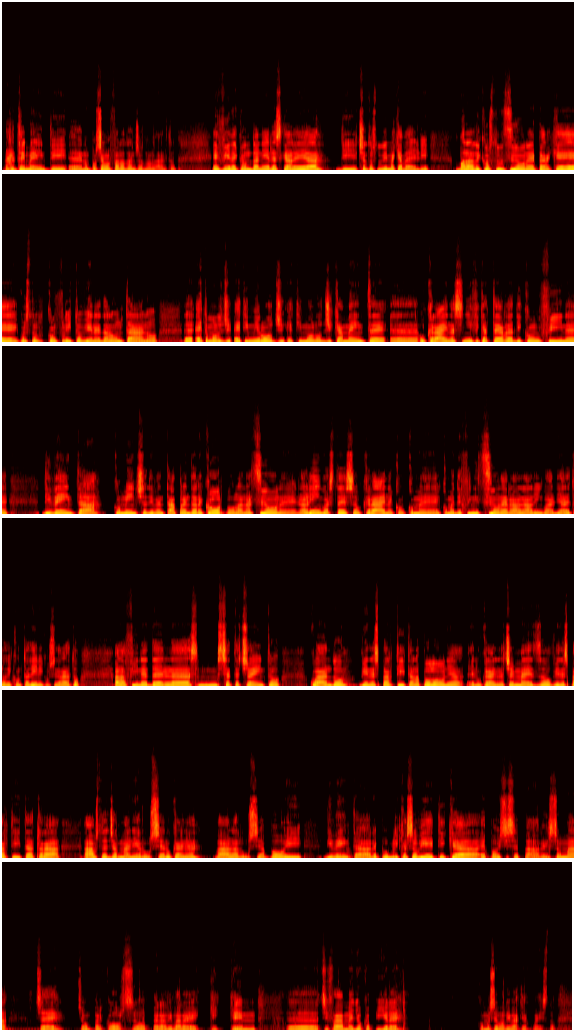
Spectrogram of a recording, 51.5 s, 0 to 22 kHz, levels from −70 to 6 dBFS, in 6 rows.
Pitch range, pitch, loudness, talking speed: 95-125 Hz, 110 Hz, -25 LUFS, 130 wpm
